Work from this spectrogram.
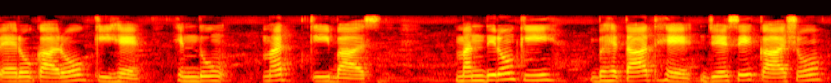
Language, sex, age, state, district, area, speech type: Urdu, female, 30-45, Uttar Pradesh, Ghaziabad, urban, spontaneous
